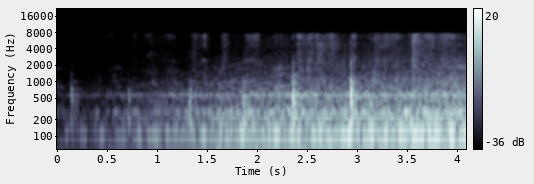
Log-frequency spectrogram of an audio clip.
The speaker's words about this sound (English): I don't even know why I'm writing this up here because I'm going to stand in front of it.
